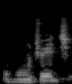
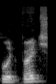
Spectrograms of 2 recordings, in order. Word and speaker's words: Wooldridge: first of all, I got your name wrong last week. Yeah, no, you did. I thought it was a deliberate thing because there's a chap who will remain nameless who constantly calls me Woodbridge.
